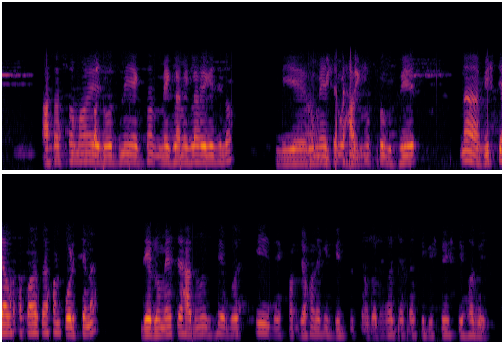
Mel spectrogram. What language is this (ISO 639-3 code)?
ben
